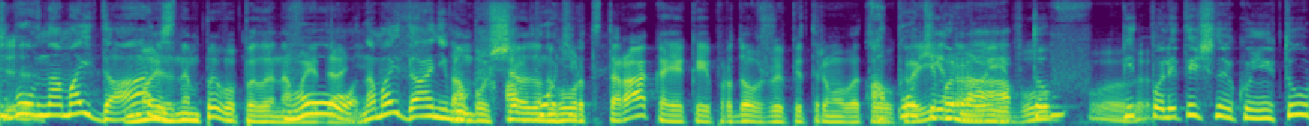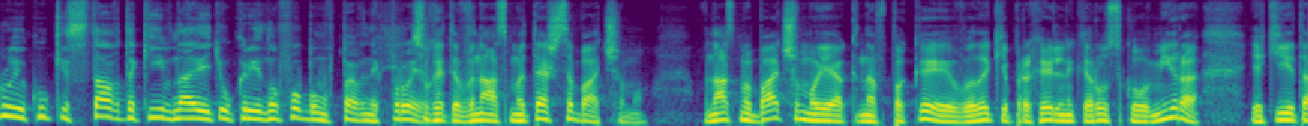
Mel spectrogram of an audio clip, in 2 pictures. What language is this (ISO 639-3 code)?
ukr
